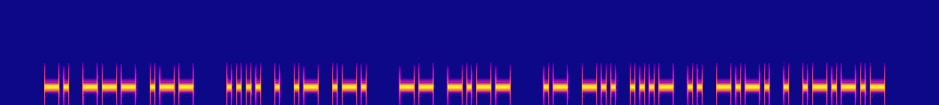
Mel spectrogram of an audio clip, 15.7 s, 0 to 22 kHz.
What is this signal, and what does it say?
Morse code, heard as a keyed tone, about 15 wpm, 700 Hz. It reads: NOW HEAR MY ADVICE.
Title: Sentences from Top 1100 Words 15wpm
